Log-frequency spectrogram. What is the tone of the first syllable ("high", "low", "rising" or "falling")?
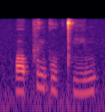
rising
